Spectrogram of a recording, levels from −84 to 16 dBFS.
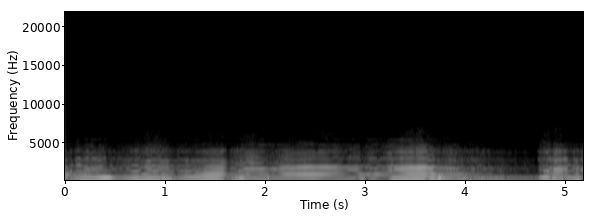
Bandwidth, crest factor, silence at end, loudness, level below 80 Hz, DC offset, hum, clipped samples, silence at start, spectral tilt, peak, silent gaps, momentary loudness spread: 5.8 kHz; 14 dB; 0 s; -31 LUFS; -62 dBFS; under 0.1%; 50 Hz at -60 dBFS; under 0.1%; 0 s; -6 dB/octave; -16 dBFS; none; 13 LU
